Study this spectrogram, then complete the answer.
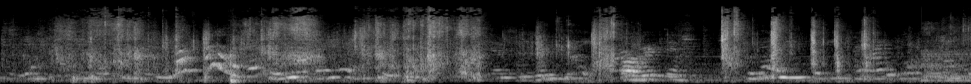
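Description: Parchment paper rustles and crackles.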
